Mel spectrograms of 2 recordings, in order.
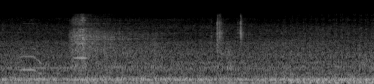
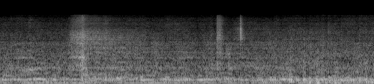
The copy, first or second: second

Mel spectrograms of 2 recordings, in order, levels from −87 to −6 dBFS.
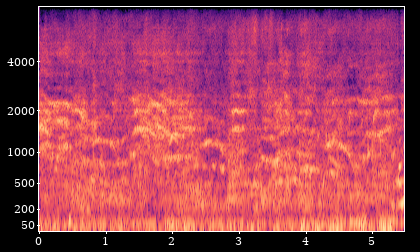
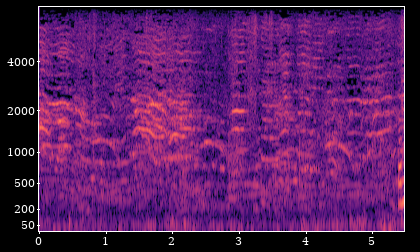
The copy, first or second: first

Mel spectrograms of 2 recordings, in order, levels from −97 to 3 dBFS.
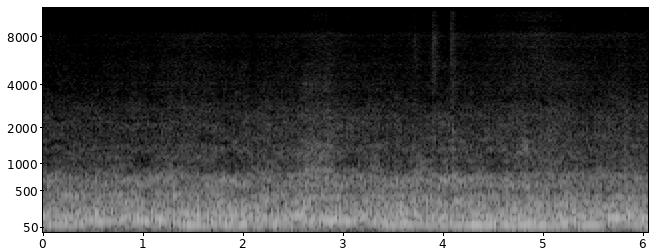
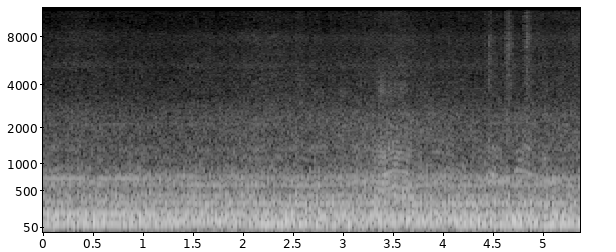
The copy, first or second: first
